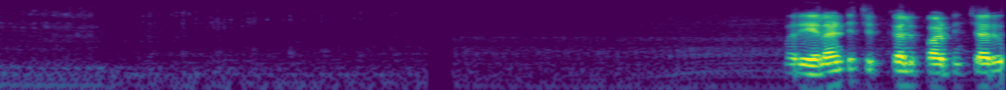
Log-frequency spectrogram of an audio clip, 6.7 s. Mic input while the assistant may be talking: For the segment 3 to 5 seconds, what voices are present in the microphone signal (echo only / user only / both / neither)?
neither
